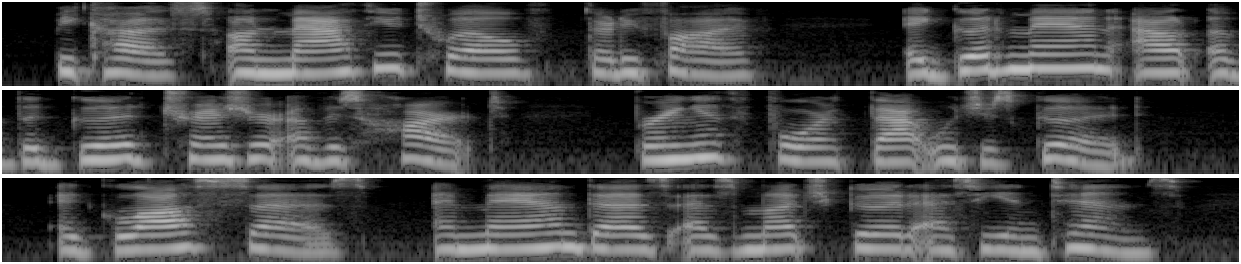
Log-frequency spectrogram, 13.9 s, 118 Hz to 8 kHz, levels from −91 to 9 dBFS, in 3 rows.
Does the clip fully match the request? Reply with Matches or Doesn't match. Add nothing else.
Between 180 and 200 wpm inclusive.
Doesn't match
